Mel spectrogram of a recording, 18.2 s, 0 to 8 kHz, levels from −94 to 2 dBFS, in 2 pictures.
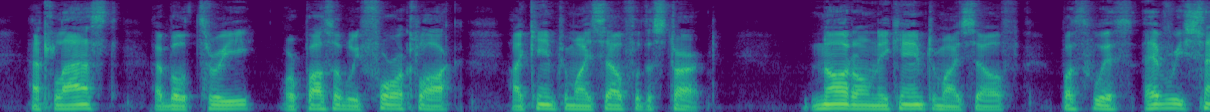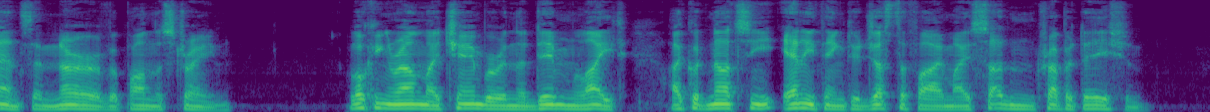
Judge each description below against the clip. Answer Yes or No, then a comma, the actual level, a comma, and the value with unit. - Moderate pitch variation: Yes, average, 3.5 semitones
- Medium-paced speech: Yes, average, 155 wpm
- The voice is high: No, very low, 95 Hz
